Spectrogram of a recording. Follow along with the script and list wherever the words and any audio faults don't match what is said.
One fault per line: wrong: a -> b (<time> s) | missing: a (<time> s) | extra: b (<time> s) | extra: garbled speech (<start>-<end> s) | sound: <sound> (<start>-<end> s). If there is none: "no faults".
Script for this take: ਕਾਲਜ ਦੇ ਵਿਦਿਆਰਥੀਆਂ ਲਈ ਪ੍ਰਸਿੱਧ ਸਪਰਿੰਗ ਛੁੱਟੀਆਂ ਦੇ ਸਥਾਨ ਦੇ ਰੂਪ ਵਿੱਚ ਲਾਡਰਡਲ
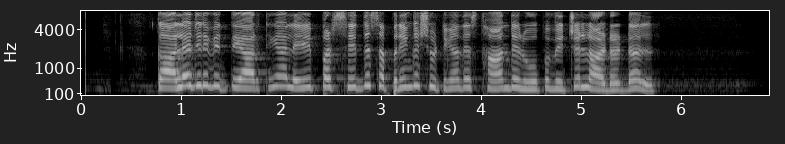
no faults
